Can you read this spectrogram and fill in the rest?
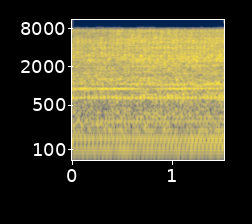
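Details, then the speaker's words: Piaggio Fly 125 scooter just started, not revved, ticks over at a steady even idle with no knocks or misses; sounds normal. "at the moment that bike starts i haven't revved it i don't want to overwhelm it that sounds normal to me guys"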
